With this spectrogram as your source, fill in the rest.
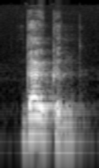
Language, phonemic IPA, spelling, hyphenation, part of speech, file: Dutch, /ˈdœy̯kə(n)/, duiken, dui‧ken, verb, Nl-duiken.ogg
- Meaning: to dive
